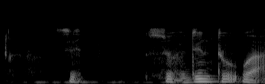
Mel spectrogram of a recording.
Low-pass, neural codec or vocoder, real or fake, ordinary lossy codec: 5.4 kHz; none; real; none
